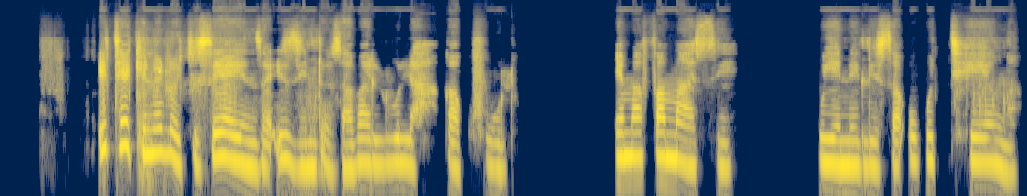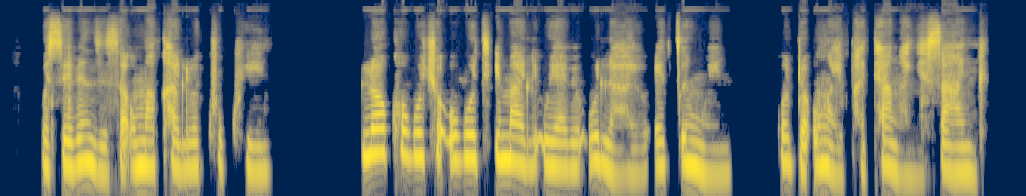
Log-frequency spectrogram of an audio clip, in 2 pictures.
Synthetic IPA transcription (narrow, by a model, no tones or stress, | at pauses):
itʰɛkʰnɔlod̥ʒ̥ʱisɛjajɛnd͡zʱaʔizintʼɔzaβalulaɣakʰuːlu | ɛmafamasi | ujɛnelisaʔuɣutʰɛŋa | wɛsɛβend͡zʱisaʔumakʰalwekʰukʰwiːni | lɔkʰɔɣut͡ʃʰɔʔuɣutʰi̥ːmaliujaβɛʔulajɔʔeǀiŋweni | ɣɔd̥ʱwaʔuŋajipʰatʰaŋaŋɛsaːnd͡ɮʱa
